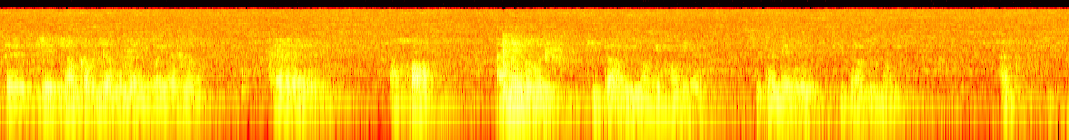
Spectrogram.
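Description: A man giving a lively seminar lecture, pausing with frequent asides and restarts. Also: on the low side. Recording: echoey room with background noise.

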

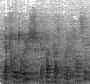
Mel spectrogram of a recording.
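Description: A man's voice: medium pitch, very animated, rapid-fire, lo-fi sound. A man giving an emphatic lecture to an audience, often stopping to check they follow. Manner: emphatic, keeps checking with rhetorical questions. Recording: echoey room with background noise.

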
